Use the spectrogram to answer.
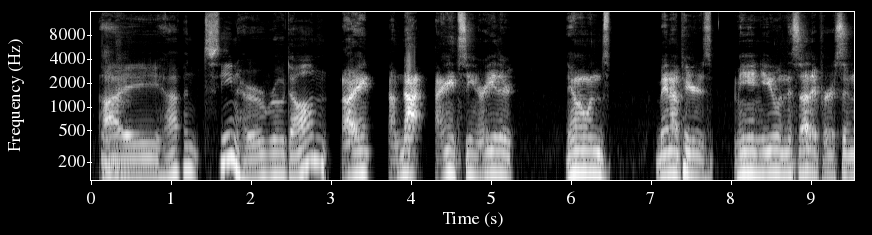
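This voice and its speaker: Using a put-on character voice, a man speaks at a moderate pace in a medium pitch with ordinary pitch variation. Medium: actual play. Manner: folksy, ungrammatical.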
